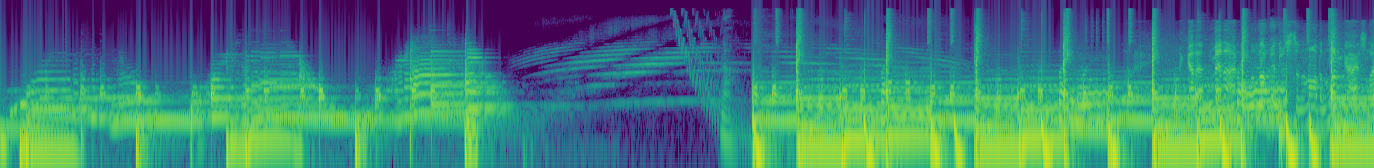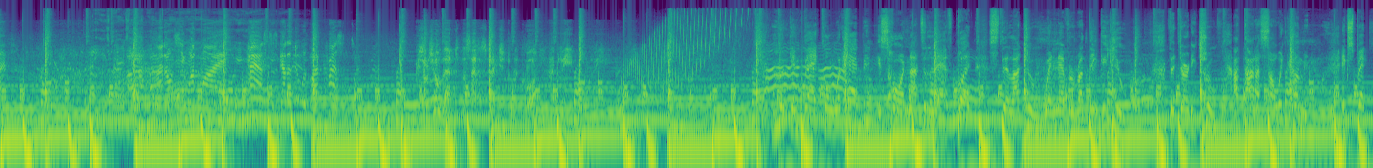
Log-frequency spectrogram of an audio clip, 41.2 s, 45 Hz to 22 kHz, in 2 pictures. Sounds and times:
Music: 0:00.0 - 0:08.0, 0:11.3 - 0:41.2
Sound effect: 0:07.8 - 0:12.1, 0:30.0 - 0:33.4.

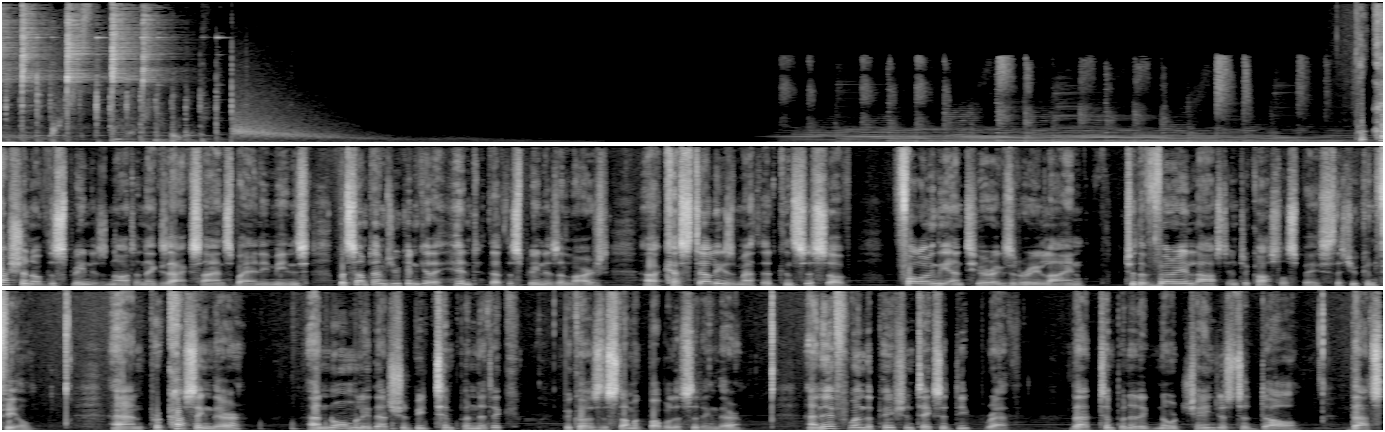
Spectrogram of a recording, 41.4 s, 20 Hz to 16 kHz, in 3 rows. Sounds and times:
Speech: 0:13.6 - 0:28.0, 0:28.8 - 0:30.1, 0:30.7 - 0:35.1, 0:35.7 - 0:37.8, 0:38.4 - 0:40.6, 0:41.2 - 0:41.4.

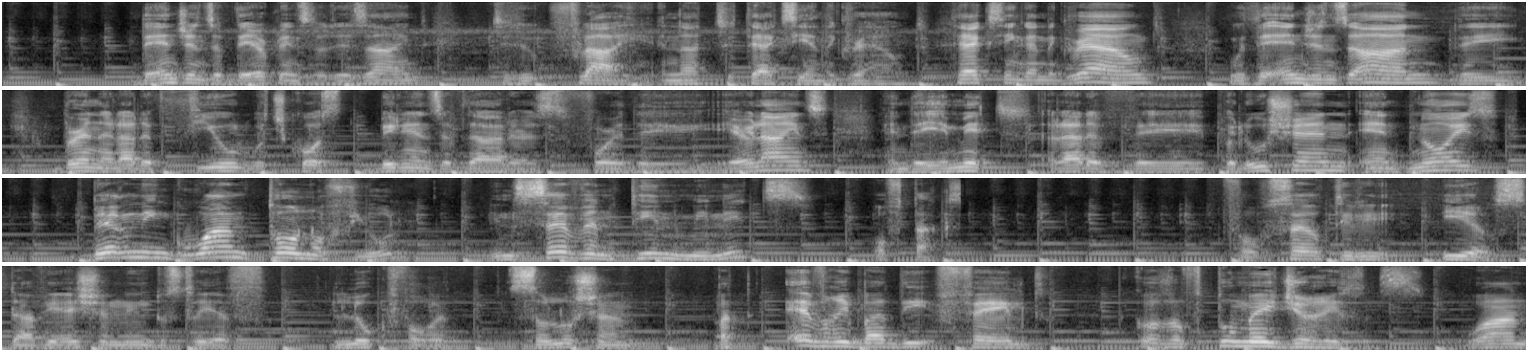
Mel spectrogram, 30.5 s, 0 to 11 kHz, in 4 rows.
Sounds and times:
Music: 0:00.0 - 0:30.4
Speech: 0:00.7 - 0:15.1, 0:15.7 - 0:20.0, 0:21.4 - 0:30.4.

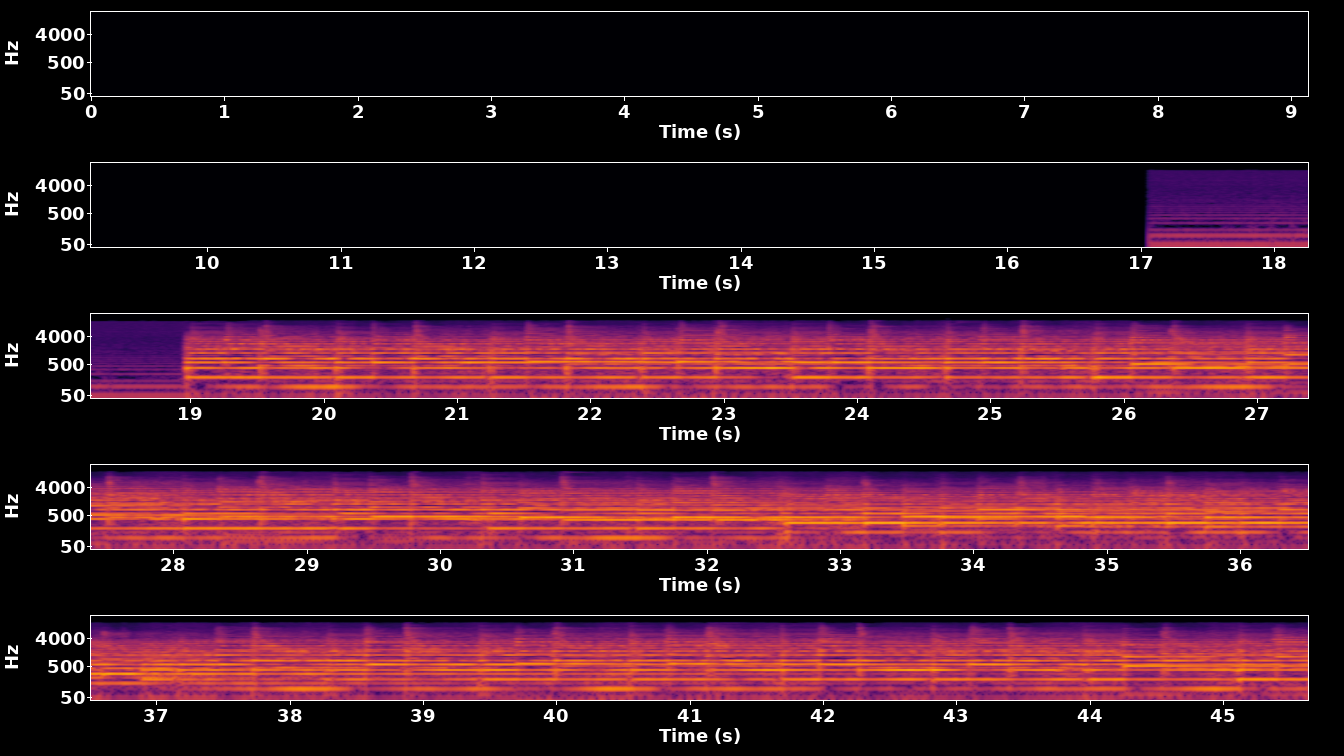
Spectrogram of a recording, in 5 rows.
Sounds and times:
Strum: 0:17.1 - 0:45.6.

